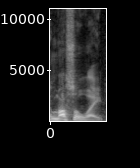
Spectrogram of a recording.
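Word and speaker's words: Musselwhite: how do you say his last name Charlie muscle white he's yeah tell me about him he's a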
